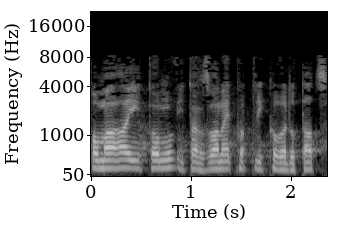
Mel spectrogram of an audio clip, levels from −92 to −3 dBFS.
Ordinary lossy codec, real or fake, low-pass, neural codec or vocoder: MP3, 32 kbps; fake; 10.8 kHz; codec, 24 kHz, 1 kbps, SNAC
